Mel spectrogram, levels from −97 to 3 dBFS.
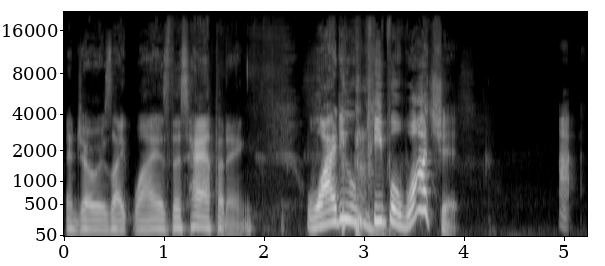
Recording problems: none

